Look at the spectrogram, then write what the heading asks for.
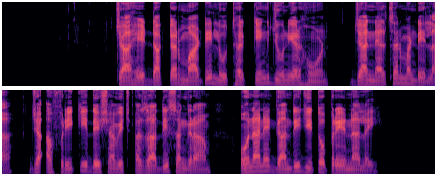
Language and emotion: Punjabi, neutral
